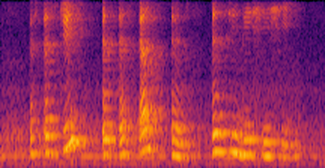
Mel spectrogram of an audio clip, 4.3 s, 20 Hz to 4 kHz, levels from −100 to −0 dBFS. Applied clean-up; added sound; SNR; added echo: none; none; none; none.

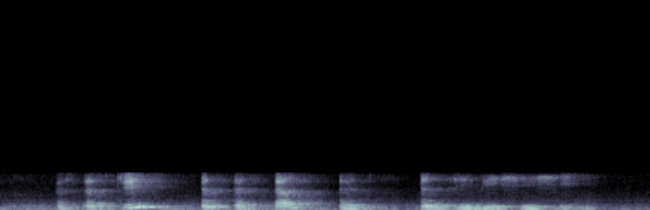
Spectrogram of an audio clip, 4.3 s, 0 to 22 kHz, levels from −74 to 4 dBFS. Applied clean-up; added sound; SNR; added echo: none; Aircraft; 19 dB; none.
